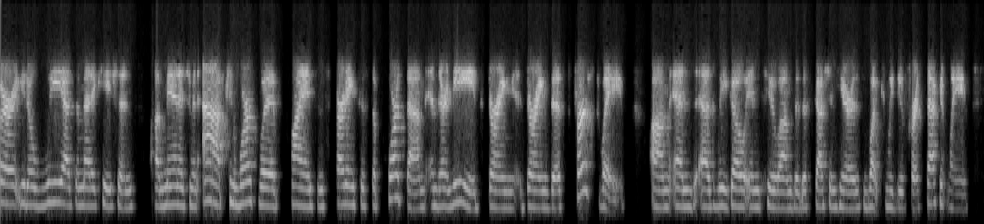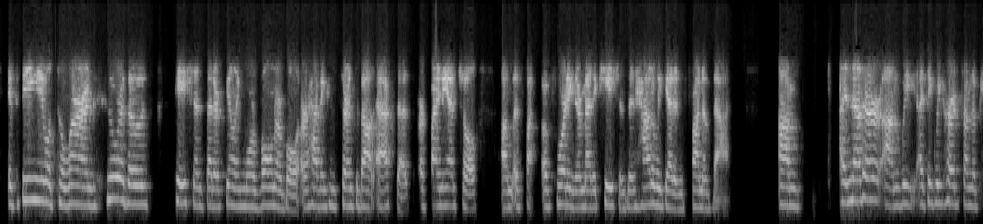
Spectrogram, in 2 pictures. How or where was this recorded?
video call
